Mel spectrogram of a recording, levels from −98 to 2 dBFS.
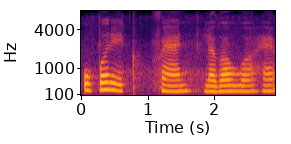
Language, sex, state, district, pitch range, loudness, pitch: Hindi, female, Himachal Pradesh, Shimla, 195-220 Hz, -18 LUFS, 205 Hz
